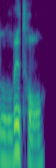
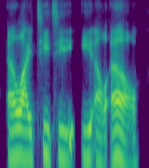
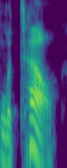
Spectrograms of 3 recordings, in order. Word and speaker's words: Littell: It is spelled as if you would pronounce it little, Littell. It's Littell.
